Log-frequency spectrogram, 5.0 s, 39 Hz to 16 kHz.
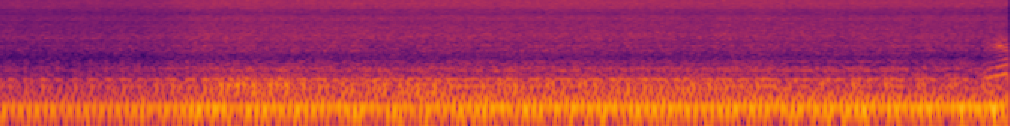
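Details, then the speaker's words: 1978 Ford Courier with a rebuilt carburetor and a newly installed electric water pump starts very quickly in cold weather and runs with a smooth, low, even rumble, no ticking or knocking; normal running. "okay I forgot this thing starts right quick I always forget that I did this carburetor pretty good"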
